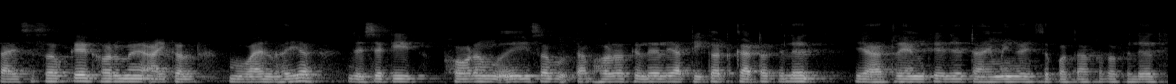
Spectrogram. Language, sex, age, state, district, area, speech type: Maithili, male, 45-60, Bihar, Sitamarhi, rural, spontaneous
